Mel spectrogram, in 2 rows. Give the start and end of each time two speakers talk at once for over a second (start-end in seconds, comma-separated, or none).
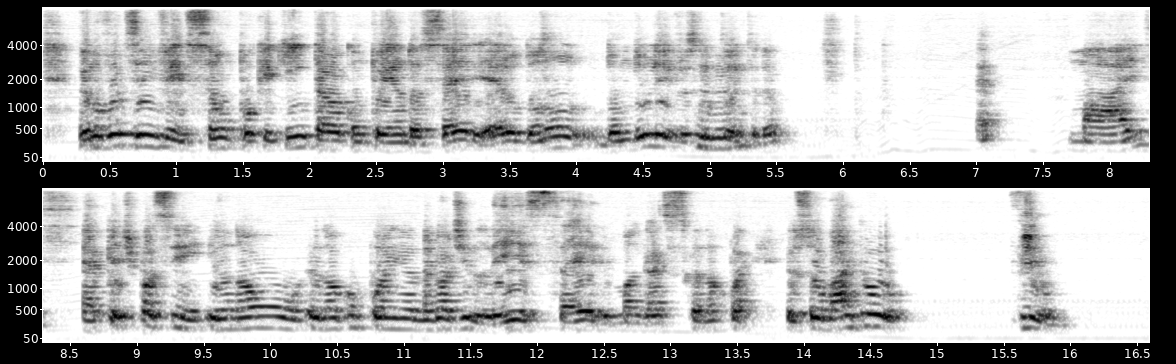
none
